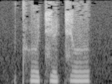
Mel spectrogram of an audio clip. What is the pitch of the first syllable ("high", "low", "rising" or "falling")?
high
